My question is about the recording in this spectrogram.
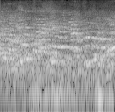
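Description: A room full of children talking and calling out at once, many voices overlapping.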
